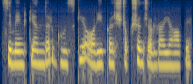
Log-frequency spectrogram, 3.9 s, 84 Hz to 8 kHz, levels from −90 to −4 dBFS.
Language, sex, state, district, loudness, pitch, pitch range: Hindi, female, Uttar Pradesh, Lalitpur, -18 LUFS, 250 Hz, 240-275 Hz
